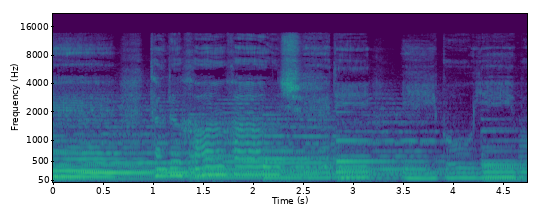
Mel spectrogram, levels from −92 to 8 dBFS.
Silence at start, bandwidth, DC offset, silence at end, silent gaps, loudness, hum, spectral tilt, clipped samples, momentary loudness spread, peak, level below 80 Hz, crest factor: 0 s; 13.5 kHz; under 0.1%; 0 s; none; -32 LUFS; none; -6 dB/octave; under 0.1%; 9 LU; -16 dBFS; -58 dBFS; 14 dB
